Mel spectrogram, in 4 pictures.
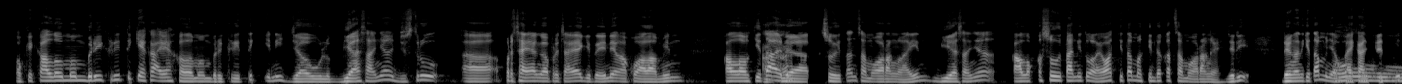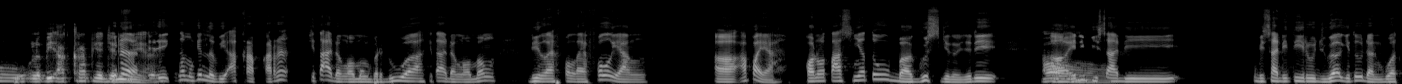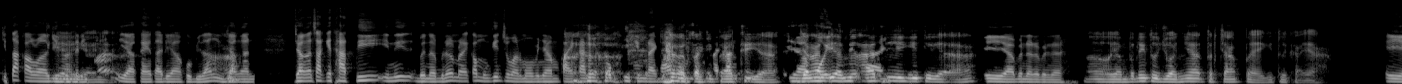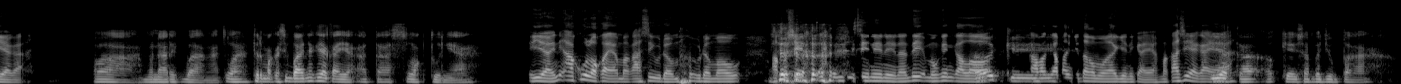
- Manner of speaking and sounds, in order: drawn out: "Oh"; unintelligible speech; chuckle; tapping; laughing while speaking: "mau"; laugh; in English: "sharing-sharing"; other background noise
- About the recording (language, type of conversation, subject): Indonesian, podcast, Bagaimana cara kamu menyampaikan kritik tanpa membuat orang tersinggung?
